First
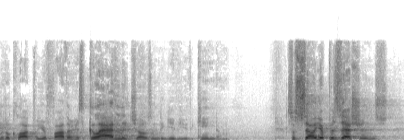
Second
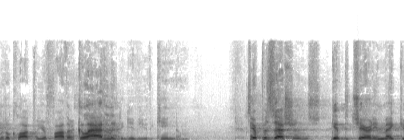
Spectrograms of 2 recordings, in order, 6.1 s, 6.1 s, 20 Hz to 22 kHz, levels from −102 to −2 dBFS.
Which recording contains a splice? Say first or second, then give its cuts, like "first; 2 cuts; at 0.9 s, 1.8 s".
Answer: second; 4 cuts; at 1.1 s, 1.8 s, 3.8 s, 5.0 s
